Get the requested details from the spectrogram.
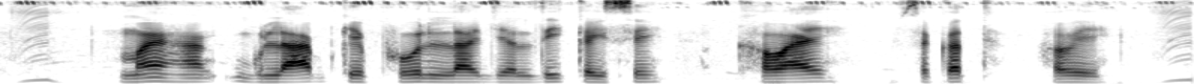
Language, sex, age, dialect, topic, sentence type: Chhattisgarhi, male, 18-24, Northern/Bhandar, agriculture, question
